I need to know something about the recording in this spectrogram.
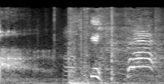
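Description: A young man exclaims with animation close to a microphone.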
